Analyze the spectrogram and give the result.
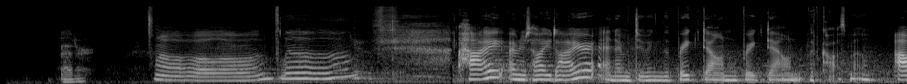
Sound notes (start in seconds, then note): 1.6 Natalia sighs affectionately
